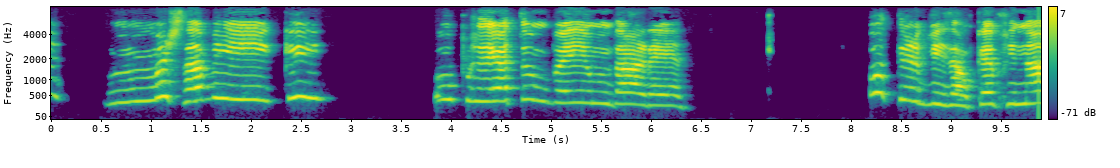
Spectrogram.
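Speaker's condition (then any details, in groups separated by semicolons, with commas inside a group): Ataxia after brain injury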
